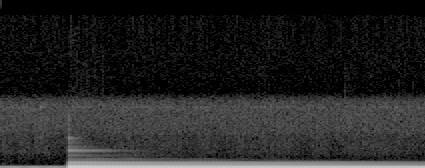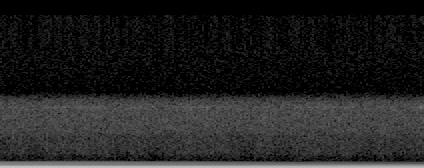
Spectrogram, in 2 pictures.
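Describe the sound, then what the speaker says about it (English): The open G string of a bass guitar is plucked once, its low tone ringing on with long, smooth sustain and a gentle fade. "And now let's hear the G string, which is the bottom string."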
